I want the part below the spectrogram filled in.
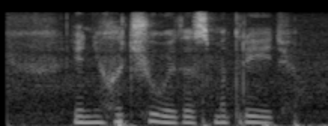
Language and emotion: Russian, neutral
